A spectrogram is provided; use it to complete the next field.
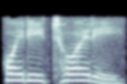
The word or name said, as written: hoity-toity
